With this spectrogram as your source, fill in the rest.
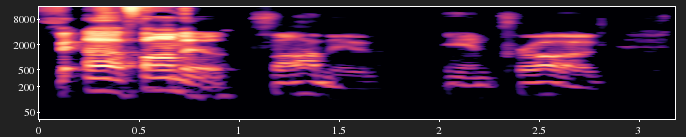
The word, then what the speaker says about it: FAMU: So all the hands-on stuff seems like it came on from, how do you say it, FOMU? FAMU.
